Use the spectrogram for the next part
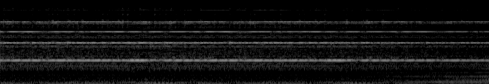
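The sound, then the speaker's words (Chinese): A school bell rings continuously for the full stretch to signal the end of class, a steady, bright electric ringing at moderate loudness with no pauses and no one speaking. “一帆转身向楼下走，可就在这时，下课的铃声响了”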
